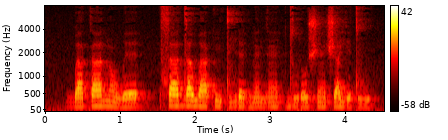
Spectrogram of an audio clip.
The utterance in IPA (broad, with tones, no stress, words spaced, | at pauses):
ɡ͡ba˧ka˦ nɔ̃˦˨wɛ˧ | sa˦da˦ wa˦kĩ˦˨ti˨˦ ɾɛ˧ ɡ͡bɛ̃˦ɡɛ̃˦ | du˨ɾo˨˦ʃɛ̃˧ ʃa˧je˨tu˨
